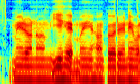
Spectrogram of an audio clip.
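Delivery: slow, flat, single-tone robotic monotone. Demonstrating how a patient speaks: slow flat robotic monotone. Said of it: "बिल्कुल धीरे धीरे बोलेगा, ऐसे बोलेगा ... रोबोटिक वॉइस ... सिंगल टोन में".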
